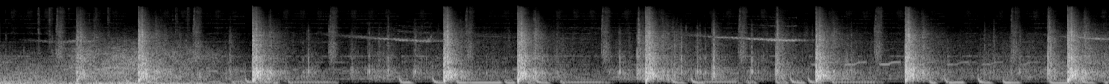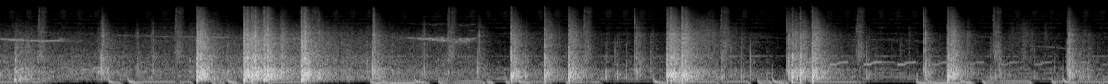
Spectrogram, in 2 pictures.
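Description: Aerial fireworks shells bursting in a rapid series of sharp bangs, one or two a second, over background music with a steady bass line.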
